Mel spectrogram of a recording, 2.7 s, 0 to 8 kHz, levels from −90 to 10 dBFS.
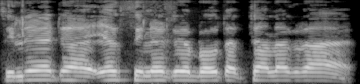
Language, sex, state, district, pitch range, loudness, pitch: Hindi, male, Bihar, Bhagalpur, 150-155 Hz, -10 LUFS, 155 Hz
